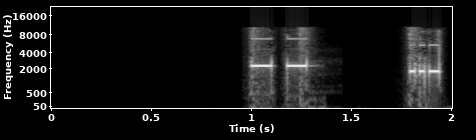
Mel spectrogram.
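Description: About a second in, three short electronic beeps: two quick ones close together at one pitch, then a third a little lower in pitch near the end.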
